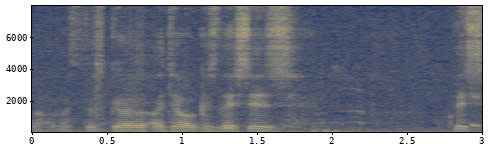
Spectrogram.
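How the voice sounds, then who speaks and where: A man's pitch varies in an ordinary way, and noticeable background noise is present. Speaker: home mechanic. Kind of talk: tutorial talk to camera.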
